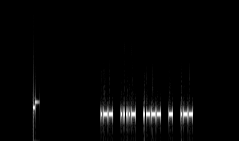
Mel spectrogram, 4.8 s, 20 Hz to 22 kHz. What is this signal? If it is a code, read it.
Morse code, heard as a keyed tone, about 42 wpm, spaced as for 31 wpm, 700 Hz. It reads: W4JTW
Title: USA Call Signs - 2x Character Spacing - 45wpm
